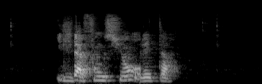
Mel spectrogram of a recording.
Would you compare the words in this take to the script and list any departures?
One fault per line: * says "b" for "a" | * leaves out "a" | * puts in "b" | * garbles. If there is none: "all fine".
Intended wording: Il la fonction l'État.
all fine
